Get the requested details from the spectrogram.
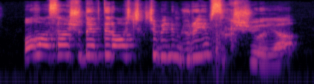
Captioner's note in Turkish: none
